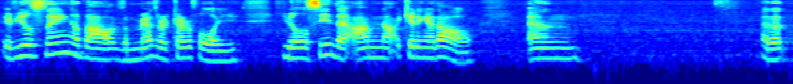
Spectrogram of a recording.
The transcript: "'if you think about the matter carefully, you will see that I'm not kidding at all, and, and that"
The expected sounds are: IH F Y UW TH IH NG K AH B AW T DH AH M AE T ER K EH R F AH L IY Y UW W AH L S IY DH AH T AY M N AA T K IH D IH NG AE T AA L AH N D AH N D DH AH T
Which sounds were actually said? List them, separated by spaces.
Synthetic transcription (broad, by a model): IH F Y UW S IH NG AH B AW T DH AH M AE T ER K EH R F AH L IY Y UW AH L S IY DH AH T AY M N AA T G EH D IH NG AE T AA L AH N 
